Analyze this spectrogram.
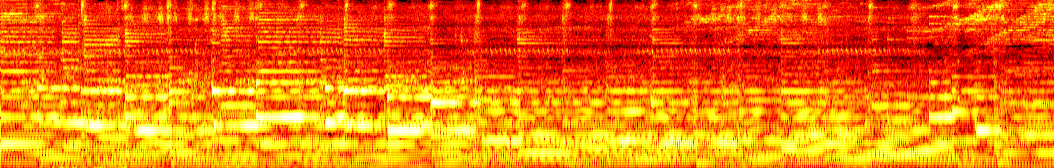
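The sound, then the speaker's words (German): A bell, the treehouse (Baumhaus) bell, chimes its melody: a continuous run of bright, ringing notes that step up and down in a steady rhythm, with overlapping tones sustaining at an even volume and no voices. “Diese Melodie, ich spiele sie nochmal ab.”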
